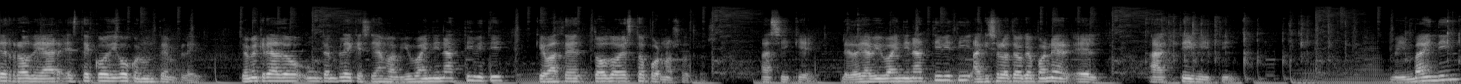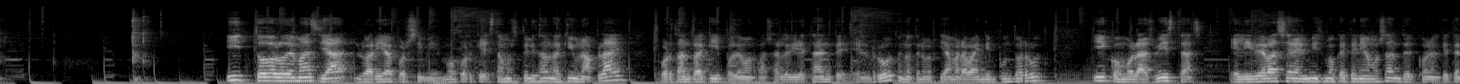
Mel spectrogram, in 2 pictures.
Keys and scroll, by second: 14.6 Return.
